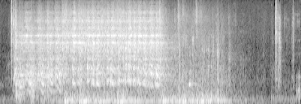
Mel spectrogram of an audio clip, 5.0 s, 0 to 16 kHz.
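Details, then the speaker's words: 1972 BMW 2002, twin carburetors, automatic, flooding condition, cranked without pumping gas then full throttle to clear flood: starter churns, catches into uneven, lumpy run about three seconds then sags away; carburetors excessively wet, overfueling suspected. "little more Let Me Go full throttle see if I can clear that clear that flood almost foreign well ran fell on his face now those cards are still excessively wet"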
